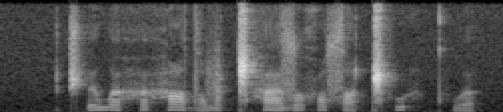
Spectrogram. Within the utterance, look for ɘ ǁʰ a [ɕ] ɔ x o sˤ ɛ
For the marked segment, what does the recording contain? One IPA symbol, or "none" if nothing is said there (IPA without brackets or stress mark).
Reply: z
